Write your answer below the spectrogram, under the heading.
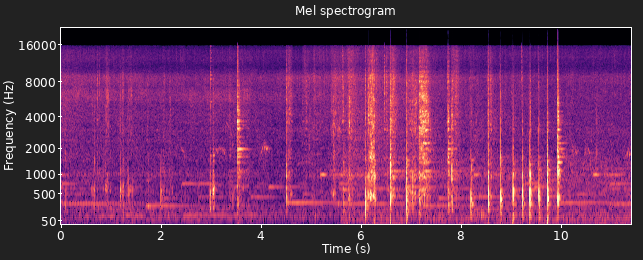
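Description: A metal spatula stirring and scraping a spice paste frying in oil in a stainless steel pot, with a quick run of clacks against the pot, several a second, from about six to ten seconds in.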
